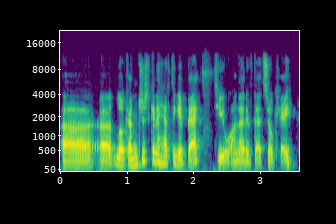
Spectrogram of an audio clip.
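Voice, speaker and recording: An actor playing a flustered, evasive boss who stammers and hedges in an improvised radio comedy. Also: male voice, medium pitch, expressive, gravelly, husky. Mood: nervous, evasive. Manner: halting, stammering, hedging. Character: flustered, evasive male 1920s boss stalling nervously.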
